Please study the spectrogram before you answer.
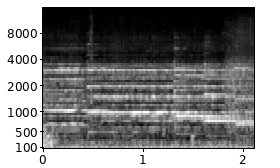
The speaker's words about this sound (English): Ooh, some sort of truck noise, maybe. Uh, oh, yep, there it is. Big old, big old dumpy truck, little, little garbagey dumpy truck doing a big old dumpy garbage.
